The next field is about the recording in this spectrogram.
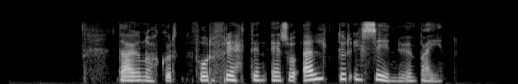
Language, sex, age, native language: Icelandic, female, 40-49, Icelandic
